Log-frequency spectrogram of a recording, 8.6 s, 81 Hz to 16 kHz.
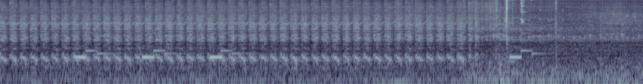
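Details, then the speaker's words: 2018 Ford Transit 2.0 EcoBlue diesel, no check engine light, hard start when cold: about 30 seconds of even starter cranking over a repeating dash chime without firing. "there that was long right that was what 30 seconds cranking it if you can imagine if you keep doing that every time you try to start the vehicle it's likely that you're going to wear out your starter motor as well"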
